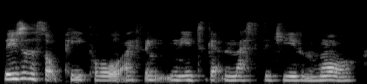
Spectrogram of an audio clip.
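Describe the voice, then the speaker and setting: A woman's voice: medium pitch, fairly even intonation, a little fast, gravelly, warm tone, husky, dull audio. A woman, a pilot and nutrition coach, talking enthusiastically as an interview guest with frequent restarts. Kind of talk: conversational interview.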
